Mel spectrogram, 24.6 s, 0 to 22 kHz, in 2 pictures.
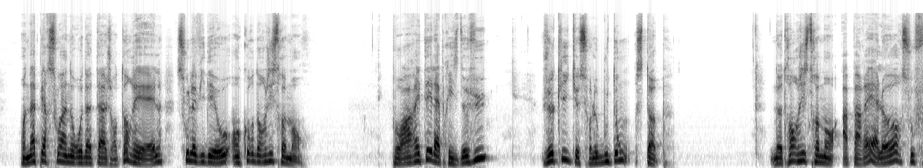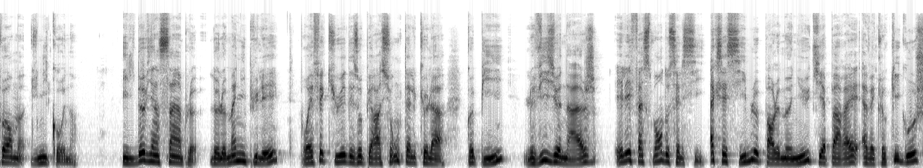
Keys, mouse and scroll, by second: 5.1 click, 10.4 right click, 17.8 click, 18.7-21.2 drag.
